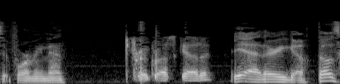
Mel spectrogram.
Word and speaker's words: Acrassicauda: This one is Between the Ashes from, you got to pronounce it for me, man. Acrassicauda?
